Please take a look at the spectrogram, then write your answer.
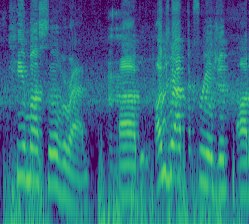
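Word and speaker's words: Kemah: Keem is pronounced Kima Silverand.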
